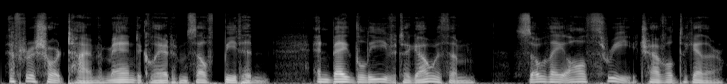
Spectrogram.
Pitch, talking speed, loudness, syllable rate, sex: 100 Hz, 180 wpm, -20 LUFS, 5.2 syllables/s, male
